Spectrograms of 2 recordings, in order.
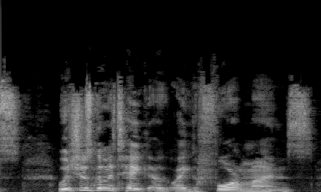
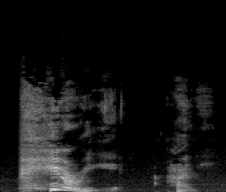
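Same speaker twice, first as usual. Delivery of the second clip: sassy whisper; 3 semitones lower than usual. Retold or imitated. Defiant quote ending.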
